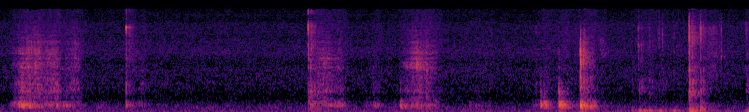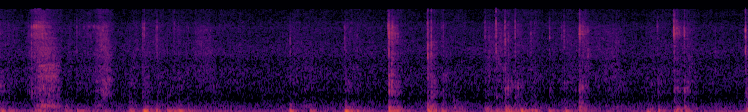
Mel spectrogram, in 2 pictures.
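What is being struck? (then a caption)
Plastic laptop keyboard. Fingertips press the black plastic keys of a laptop keyboard, giving quiet, short typing taps in irregular bursts with brief pauses between them. Each tap is a dry click with a dull low thump and little ring, some with a brighter edge.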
